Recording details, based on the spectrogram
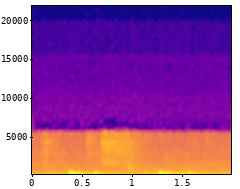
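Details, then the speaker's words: Heartbeat sound effect in a 1968 television drama: two low double thumps about a second apart, near 65 per minute. "Can you hear your heart beating?"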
